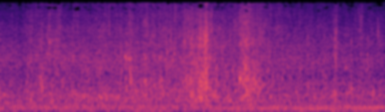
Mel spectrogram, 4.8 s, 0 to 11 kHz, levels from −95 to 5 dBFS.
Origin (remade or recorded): recorded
